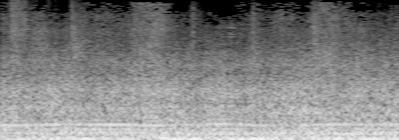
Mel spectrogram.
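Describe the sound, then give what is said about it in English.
A race car engine roars loudly as it accelerates out of a small right-hand corner on a drying circuit, a dense, constant drone that stays at the same level throughout. “We can hear the tire. Yeah. Good power exit of the corner.”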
